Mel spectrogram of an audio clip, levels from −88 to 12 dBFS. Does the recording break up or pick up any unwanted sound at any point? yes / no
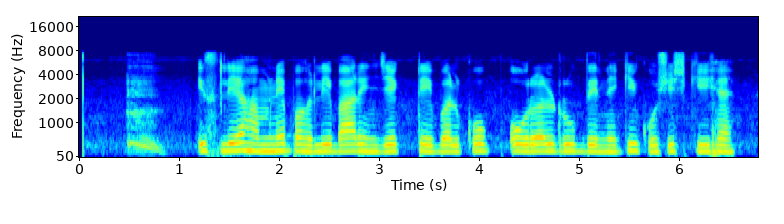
yes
